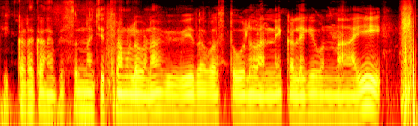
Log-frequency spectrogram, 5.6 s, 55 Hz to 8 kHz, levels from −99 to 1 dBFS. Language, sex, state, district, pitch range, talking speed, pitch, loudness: Telugu, male, Andhra Pradesh, Sri Satya Sai, 95-100 Hz, 85 wpm, 95 Hz, -20 LUFS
